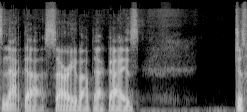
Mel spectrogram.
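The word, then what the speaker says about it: Nneka: know what honestly I I want to know I am going to see if I can find out the proper pronunciation the proper pronunciation of her name give me just a second her name is Naka sorry about that guys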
